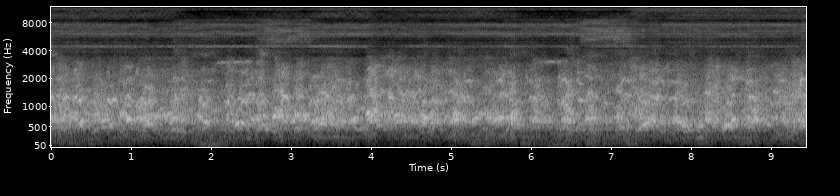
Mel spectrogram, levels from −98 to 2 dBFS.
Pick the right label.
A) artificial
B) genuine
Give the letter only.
A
